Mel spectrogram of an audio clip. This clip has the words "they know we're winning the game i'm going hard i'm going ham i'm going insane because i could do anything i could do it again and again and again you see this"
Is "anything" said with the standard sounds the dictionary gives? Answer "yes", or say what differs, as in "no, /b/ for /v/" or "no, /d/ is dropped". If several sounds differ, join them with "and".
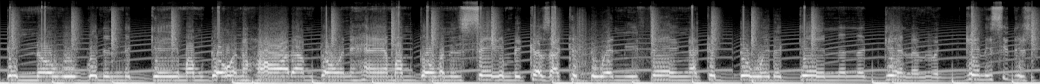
yes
